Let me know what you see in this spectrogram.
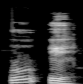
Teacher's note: Ardınca u ü dedikdə dilin önə gəldiyini hiss eləyirsiz. Bu öndə yaranan saitdir. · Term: dil önü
